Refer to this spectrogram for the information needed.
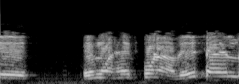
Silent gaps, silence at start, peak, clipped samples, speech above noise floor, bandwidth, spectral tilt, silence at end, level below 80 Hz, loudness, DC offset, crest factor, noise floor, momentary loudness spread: none; 0 s; -2 dBFS; under 0.1%; 37 dB; 6.8 kHz; -3.5 dB/octave; 0 s; -60 dBFS; -17 LUFS; under 0.1%; 16 dB; -53 dBFS; 5 LU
